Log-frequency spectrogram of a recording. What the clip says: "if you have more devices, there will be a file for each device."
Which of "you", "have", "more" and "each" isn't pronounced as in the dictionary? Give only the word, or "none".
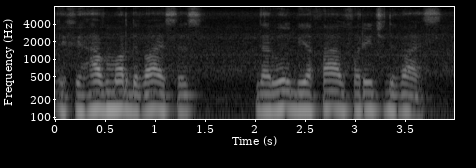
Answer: none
